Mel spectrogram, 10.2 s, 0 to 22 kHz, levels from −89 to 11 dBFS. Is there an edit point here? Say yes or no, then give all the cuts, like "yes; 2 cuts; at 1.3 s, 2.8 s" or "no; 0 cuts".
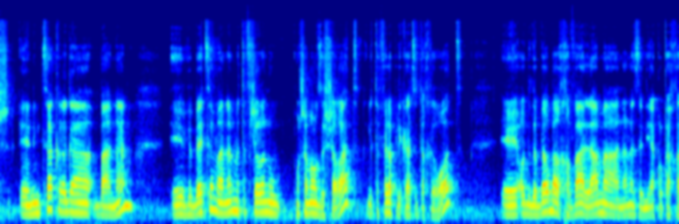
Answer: no; 0 cuts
